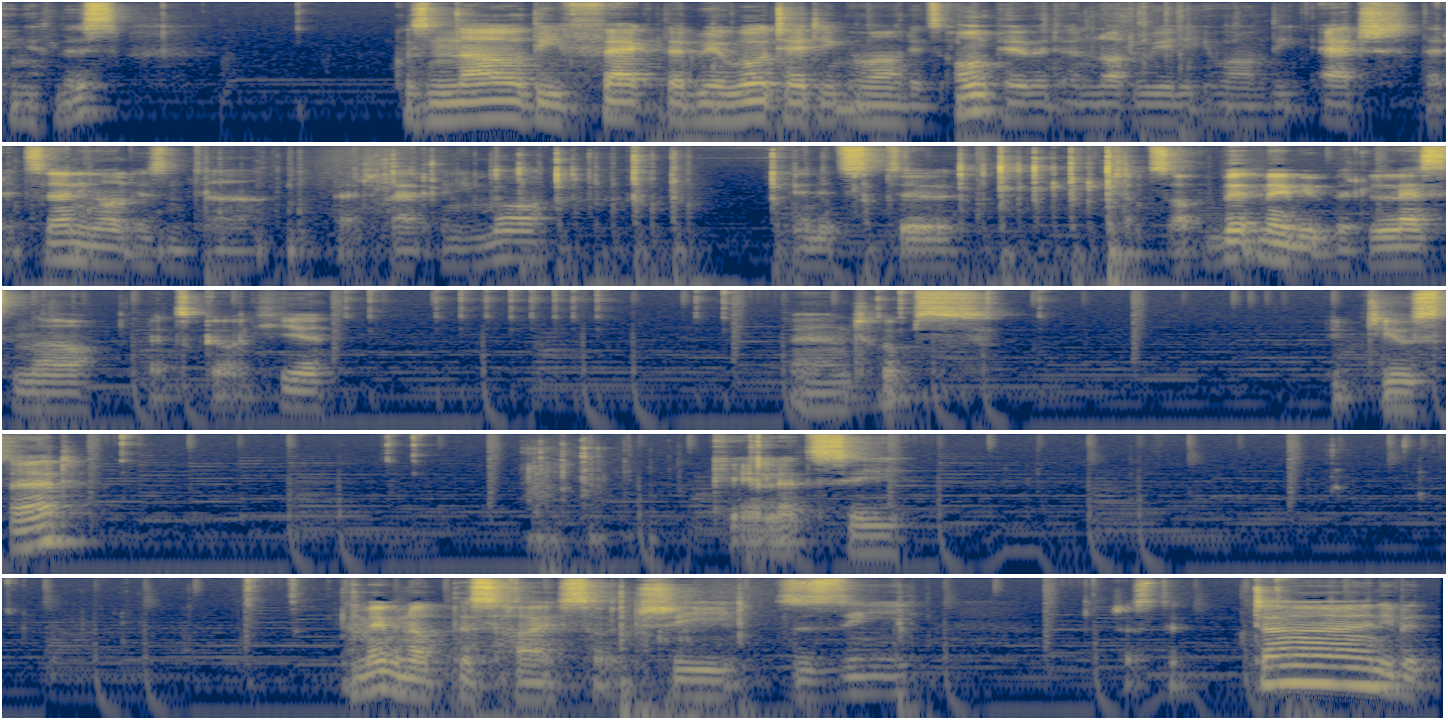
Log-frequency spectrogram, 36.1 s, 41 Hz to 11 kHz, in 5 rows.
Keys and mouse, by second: 3.5-4.3 middle drag, 4.8-5.2 middle drag, 5.9 shift+middle drag, 7.6-8.0 middle drag, 8.3 shift+middle drag, 8.7 middle click, 9.6 Right, 9.8 Right, 10.0 Right, 10.2 Right, 10.4 Right, 10.6 Right, 11.1 Right, 11.6 Right, 12.0 Left, 12.2 Left, 16.6 click, 16.9 click, 17.1 click, 17.3 click, 18.0 click, 18.9 click, 19.0 click, 19.2 click, 19.7-22.3 drag, 23.6 click, 25.8-30.1 drag, 32.0 g, 32.2 z, 35.3-36.0 middle drag.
